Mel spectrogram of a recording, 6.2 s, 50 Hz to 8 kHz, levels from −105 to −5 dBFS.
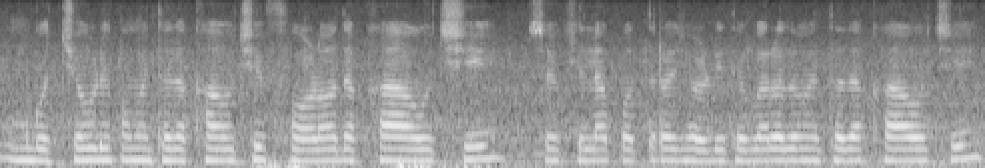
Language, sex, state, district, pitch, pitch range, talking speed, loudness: Odia, female, Odisha, Khordha, 200 Hz, 195-205 Hz, 135 wpm, -19 LUFS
